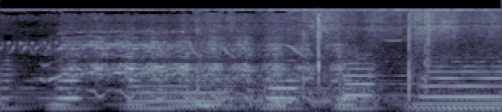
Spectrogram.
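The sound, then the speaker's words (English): A horse, just sold as the finest in a stable, neighs loudly, its whinny rising and wavering, while hooves clop in a loose, uneven rhythm beneath it before a final sharp knock near the end. “You have bought the finest horse in my stable.”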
